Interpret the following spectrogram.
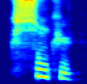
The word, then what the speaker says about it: que son cul: Alors, quand on parle naturellement, rapidement, on va plutôt on prononce pas vraiment le e de que, on va dire que son que son cul.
